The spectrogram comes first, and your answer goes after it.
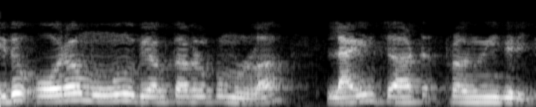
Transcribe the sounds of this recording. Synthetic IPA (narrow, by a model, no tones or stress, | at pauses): iðɨʔoːɾo̞ːmuːnːɨubɐjoːkt̪ɐɣɐɭkumuɭːɐ | lɐjnt͡ɕaːrʈːɨprɐmiːɣɐɾikʲːu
